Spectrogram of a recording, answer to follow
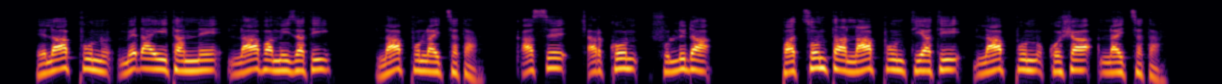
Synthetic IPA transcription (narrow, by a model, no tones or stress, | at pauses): hɛlaːpːʊnmɛɗɐiːt̪ɐnːɛlaːp̬ɐmiːzɐt̪ɪ | laːpːʊnlɐjt͡sːɐt̪ɐ̰ | kʼɐsːɛt͡ʃʼɐɾkːɔnʃʊlːɪd̪ɐ | pɐt͡sːɔnt̪ːɐlaːpːʊnt̪ɪjɐt̪ɪlaːpːʊnkɔʃɐlɐjt͡sːɐt̪ɐ̰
